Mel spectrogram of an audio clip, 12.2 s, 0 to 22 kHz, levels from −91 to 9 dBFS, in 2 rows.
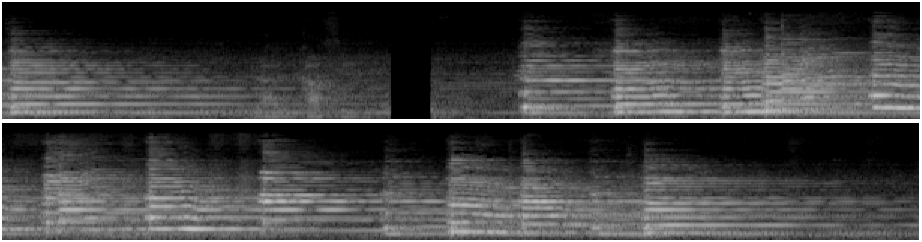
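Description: A rebuffering stall runs from 2.59 to 2.87 s: playback exhausted its downloaded audio and halted until more data arrived. The sound drops abruptly to silence, then picks up exactly where it stopped, losing nothing but adding about 0.27 s of dead air.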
